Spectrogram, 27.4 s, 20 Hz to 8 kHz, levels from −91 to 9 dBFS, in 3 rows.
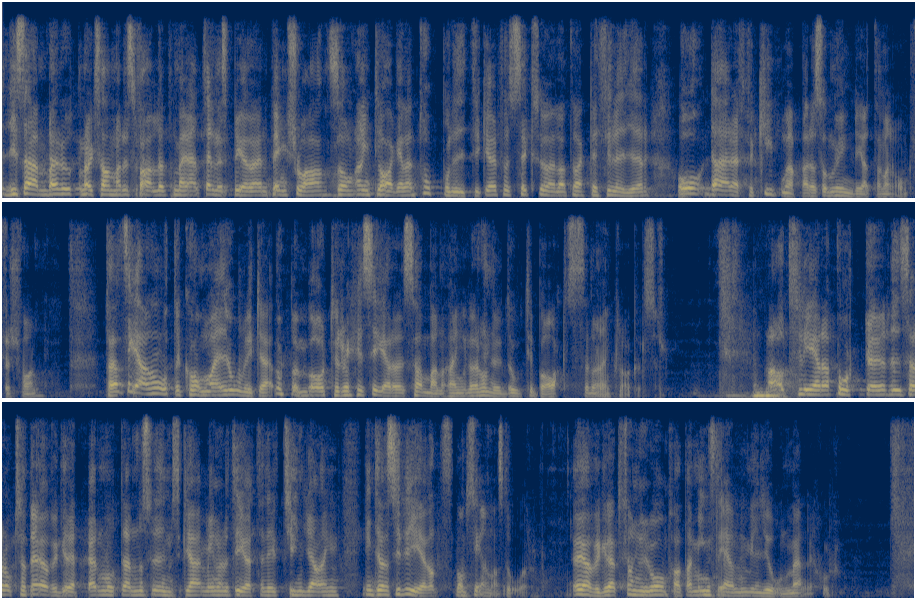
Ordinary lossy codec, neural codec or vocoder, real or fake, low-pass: none; codec, 24 kHz, 1.5 kbps, HILCodec; fake; 7.2 kHz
